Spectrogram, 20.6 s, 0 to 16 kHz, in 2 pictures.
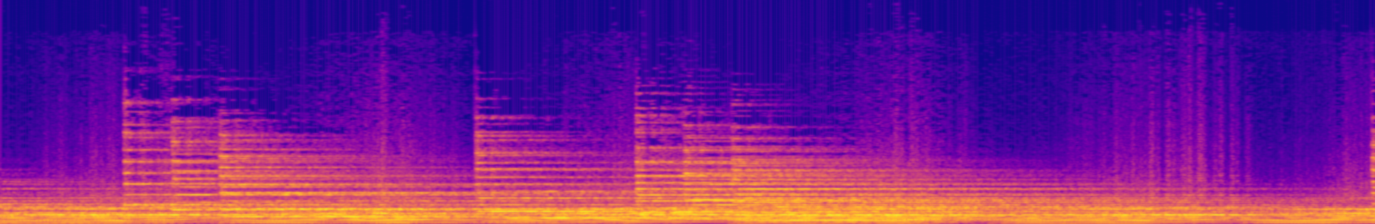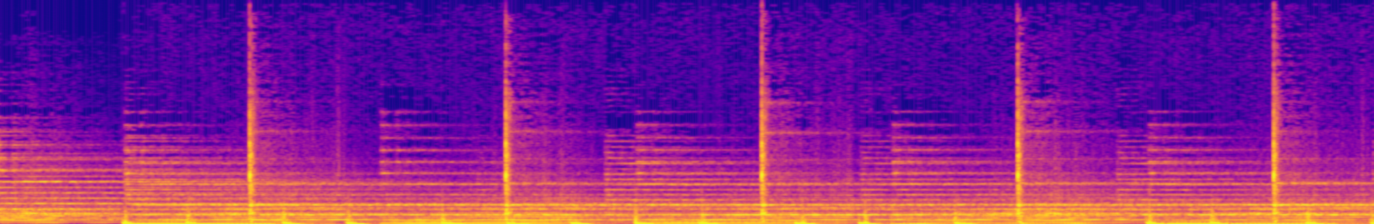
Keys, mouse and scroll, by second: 0.1 scroll up 2, 0.6-1.3 middle drag, 1.3-3.9 scroll up 2, 3.9-7.1 drag, 9.8-10.9 scroll down 2, 12.2-20.6 drag.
